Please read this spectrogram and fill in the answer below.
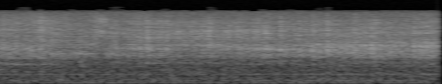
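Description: Rotary cutter blade rolling through cloth on a plastic cutting mat, a faint, steady hiss as it cuts along a taped edge.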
